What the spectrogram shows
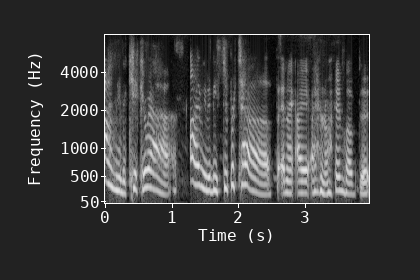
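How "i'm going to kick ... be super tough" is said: high, tough badass bravado tough-talk voice. Describing an actress's character who always talked tough, imitating a badass tough voice. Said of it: "she always had like that badass bitch voice".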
